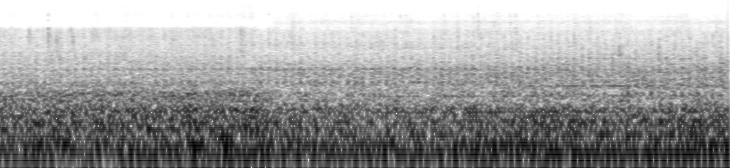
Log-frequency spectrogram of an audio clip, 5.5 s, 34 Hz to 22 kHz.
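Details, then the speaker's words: Tractor-driven straw reaper (bhusa machine) at only 7 throttle setting: steady deep roar with constant fan rush, no knocks or surging; fan spins very fast even at low throttle after RPM setting. Normal running. "अभी देखिए tractor मात्र 7 की race पे है। 7 की race पे होते हुए पंखे आवाज़ मार रहे हैं।"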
